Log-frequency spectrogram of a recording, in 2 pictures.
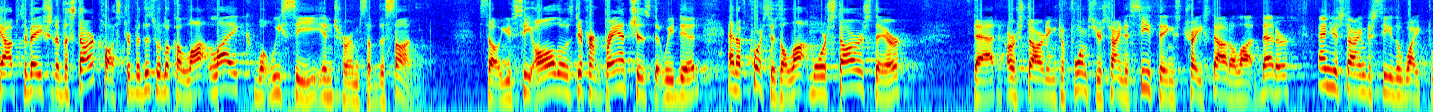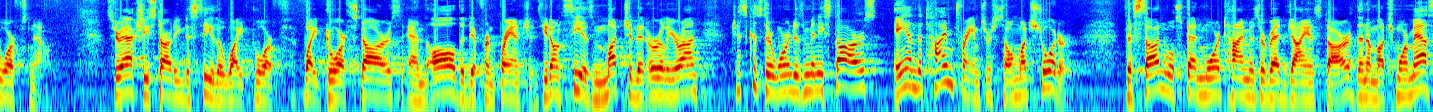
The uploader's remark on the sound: Live Class Lecture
